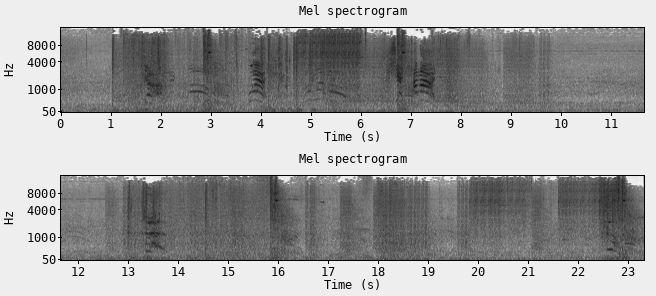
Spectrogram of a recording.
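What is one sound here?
Pistol shots crack sharply, one after another.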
